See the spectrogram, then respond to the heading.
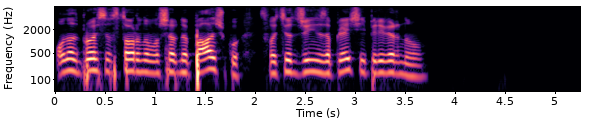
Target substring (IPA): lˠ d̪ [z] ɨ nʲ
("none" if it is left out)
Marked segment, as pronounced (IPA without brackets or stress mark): ʐ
